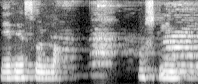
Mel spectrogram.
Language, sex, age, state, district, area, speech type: Tamil, female, 18-30, Tamil Nadu, Kallakurichi, urban, spontaneous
